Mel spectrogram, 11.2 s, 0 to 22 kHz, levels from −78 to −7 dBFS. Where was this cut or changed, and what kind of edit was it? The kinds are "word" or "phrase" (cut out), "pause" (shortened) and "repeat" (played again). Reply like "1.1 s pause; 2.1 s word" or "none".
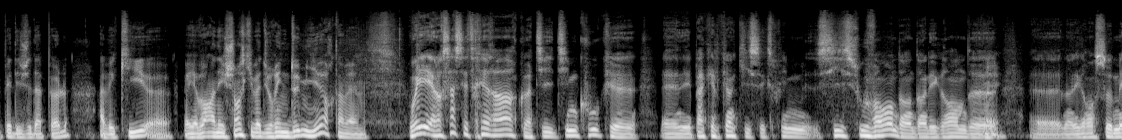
1.8 s pause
